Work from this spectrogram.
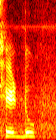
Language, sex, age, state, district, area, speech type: Punjabi, female, 18-30, Punjab, Bathinda, urban, read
